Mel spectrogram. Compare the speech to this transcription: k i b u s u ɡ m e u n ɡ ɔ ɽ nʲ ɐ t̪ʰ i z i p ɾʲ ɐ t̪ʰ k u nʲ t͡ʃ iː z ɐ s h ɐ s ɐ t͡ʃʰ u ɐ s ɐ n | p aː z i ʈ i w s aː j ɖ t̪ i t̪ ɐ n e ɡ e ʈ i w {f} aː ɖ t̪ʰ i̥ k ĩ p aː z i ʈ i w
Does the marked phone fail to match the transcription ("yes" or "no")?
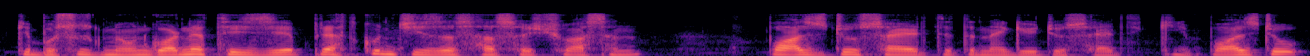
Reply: yes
